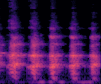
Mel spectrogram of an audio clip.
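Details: Adult man with Tourette syndrome whose tics include violent head nodding, raspberries, chirps and hoots; the sound is cited right afterward as an example, a laugh-like tic; vocal tic (Tourette syndrome).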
